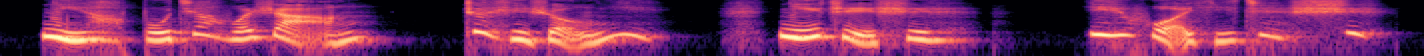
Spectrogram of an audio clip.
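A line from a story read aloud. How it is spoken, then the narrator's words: Laughing. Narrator (Chinese): 笑道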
